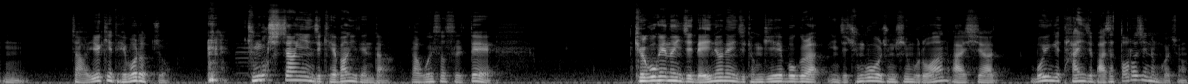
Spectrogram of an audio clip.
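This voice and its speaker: Very wide pitch swings run through this man's somewhat breathy, medium-pitched voice as he goes at a fairly quick pace with long, frequent pauses. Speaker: stock market commentator. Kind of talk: market commentary video. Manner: casual, filler-heavy.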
